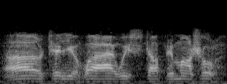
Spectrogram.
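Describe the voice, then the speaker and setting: An actor playing a mad, righteous old frontier patriarch with an American accent, preachy and menacing, in a radio western. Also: male voice, medium pitch, level tone, moderate pace, pushed and bright, dull audio. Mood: defiant, preachy. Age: older. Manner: preachy, menacing, archaic biblical phrasing. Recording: noisy vintage radio recording.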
